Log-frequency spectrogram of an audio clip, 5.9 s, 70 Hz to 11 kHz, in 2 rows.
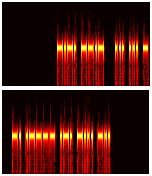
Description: Morse code, heard as a keyed tone, about 36 wpm, 700 Hz. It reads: CQ SST N1RBD
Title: K1USN SST QSO Practice - 35wpm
